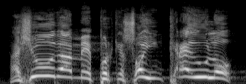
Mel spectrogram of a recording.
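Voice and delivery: desperate high, loud cry for help; grito desesperado. Acted. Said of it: "Pero un grito desesperado". (grito desesperado pidiendo ayuda)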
